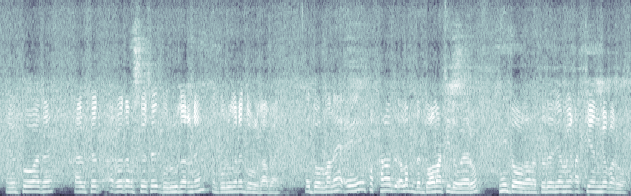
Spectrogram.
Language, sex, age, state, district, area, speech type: Assamese, male, 18-30, Assam, Darrang, rural, spontaneous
